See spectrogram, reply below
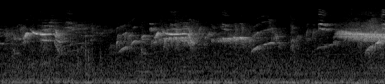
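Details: Captive common chaffinch courting in the 2023 breeding season, with two females sharing a male; high, bright twittering phrases with quick rising and falling notes, bursts repeated with short gaps.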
